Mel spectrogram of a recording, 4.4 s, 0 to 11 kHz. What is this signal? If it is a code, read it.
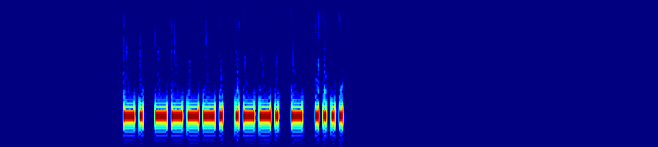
Morse code, heard as a keyed tone, about 42 wpm, 700 Hz. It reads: N9PTH
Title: USA Call Signs - 5 Characters - Repeated 2x - 45wpm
